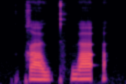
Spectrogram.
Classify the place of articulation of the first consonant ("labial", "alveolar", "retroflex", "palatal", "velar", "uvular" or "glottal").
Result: velar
